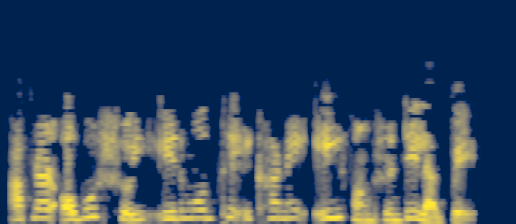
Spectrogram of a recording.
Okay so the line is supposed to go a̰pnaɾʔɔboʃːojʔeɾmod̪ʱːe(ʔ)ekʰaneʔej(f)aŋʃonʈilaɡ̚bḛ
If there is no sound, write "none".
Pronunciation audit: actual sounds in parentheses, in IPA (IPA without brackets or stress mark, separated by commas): ʔ, f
